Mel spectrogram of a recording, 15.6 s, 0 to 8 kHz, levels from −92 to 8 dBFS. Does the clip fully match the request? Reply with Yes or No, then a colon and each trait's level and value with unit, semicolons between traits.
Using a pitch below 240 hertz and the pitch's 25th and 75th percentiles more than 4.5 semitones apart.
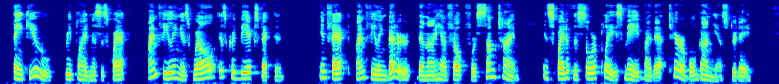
Yes: medium, 185 Hz; wide, 5.4 semitones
